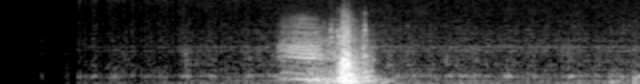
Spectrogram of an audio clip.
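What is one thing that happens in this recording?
A wooden chest lid shuts with a creak and a thud.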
